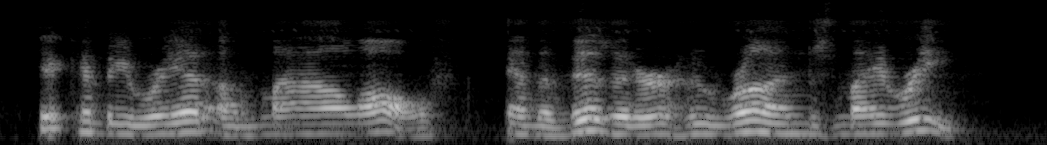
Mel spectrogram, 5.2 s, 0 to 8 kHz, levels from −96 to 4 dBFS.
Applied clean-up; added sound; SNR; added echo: neural mask model DeepFilterNet 3.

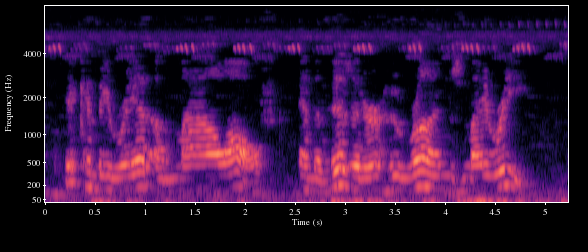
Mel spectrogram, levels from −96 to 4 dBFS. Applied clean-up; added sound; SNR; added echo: classical method WPE with log-MMSE.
